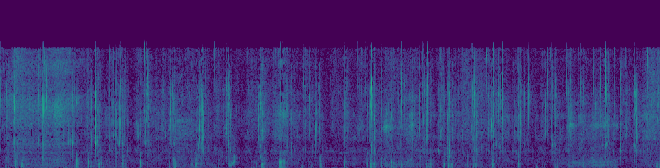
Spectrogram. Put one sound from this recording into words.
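A man makes kissing and smacking sounds close up.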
